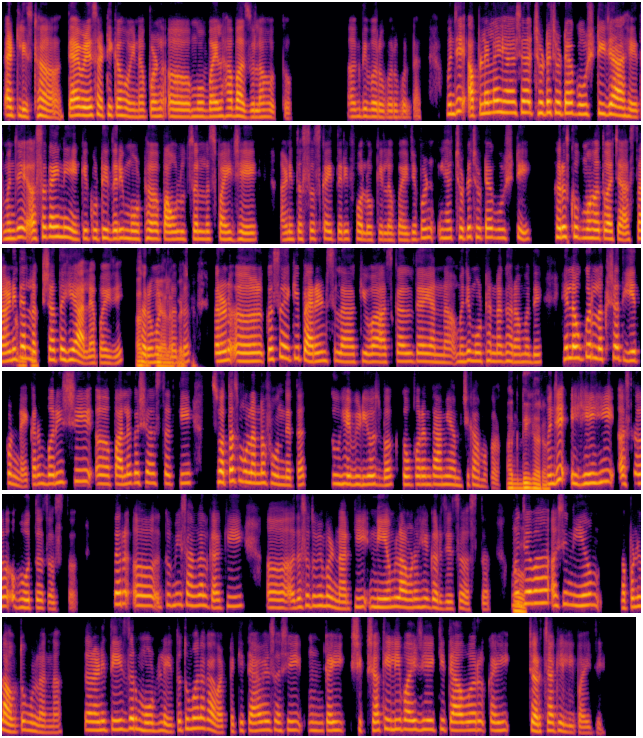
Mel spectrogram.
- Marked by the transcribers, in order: none
- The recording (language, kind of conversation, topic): Marathi, podcast, घरात मोबाईल वापराचे नियम कसे ठरवावेत?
